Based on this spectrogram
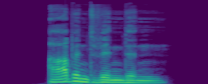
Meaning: dative plural of Abendwind
- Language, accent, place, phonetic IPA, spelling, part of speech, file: German, Germany, Berlin, [ˈaːbn̩tˌvɪndn̩], Abendwinden, noun, De-Abendwinden.ogg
